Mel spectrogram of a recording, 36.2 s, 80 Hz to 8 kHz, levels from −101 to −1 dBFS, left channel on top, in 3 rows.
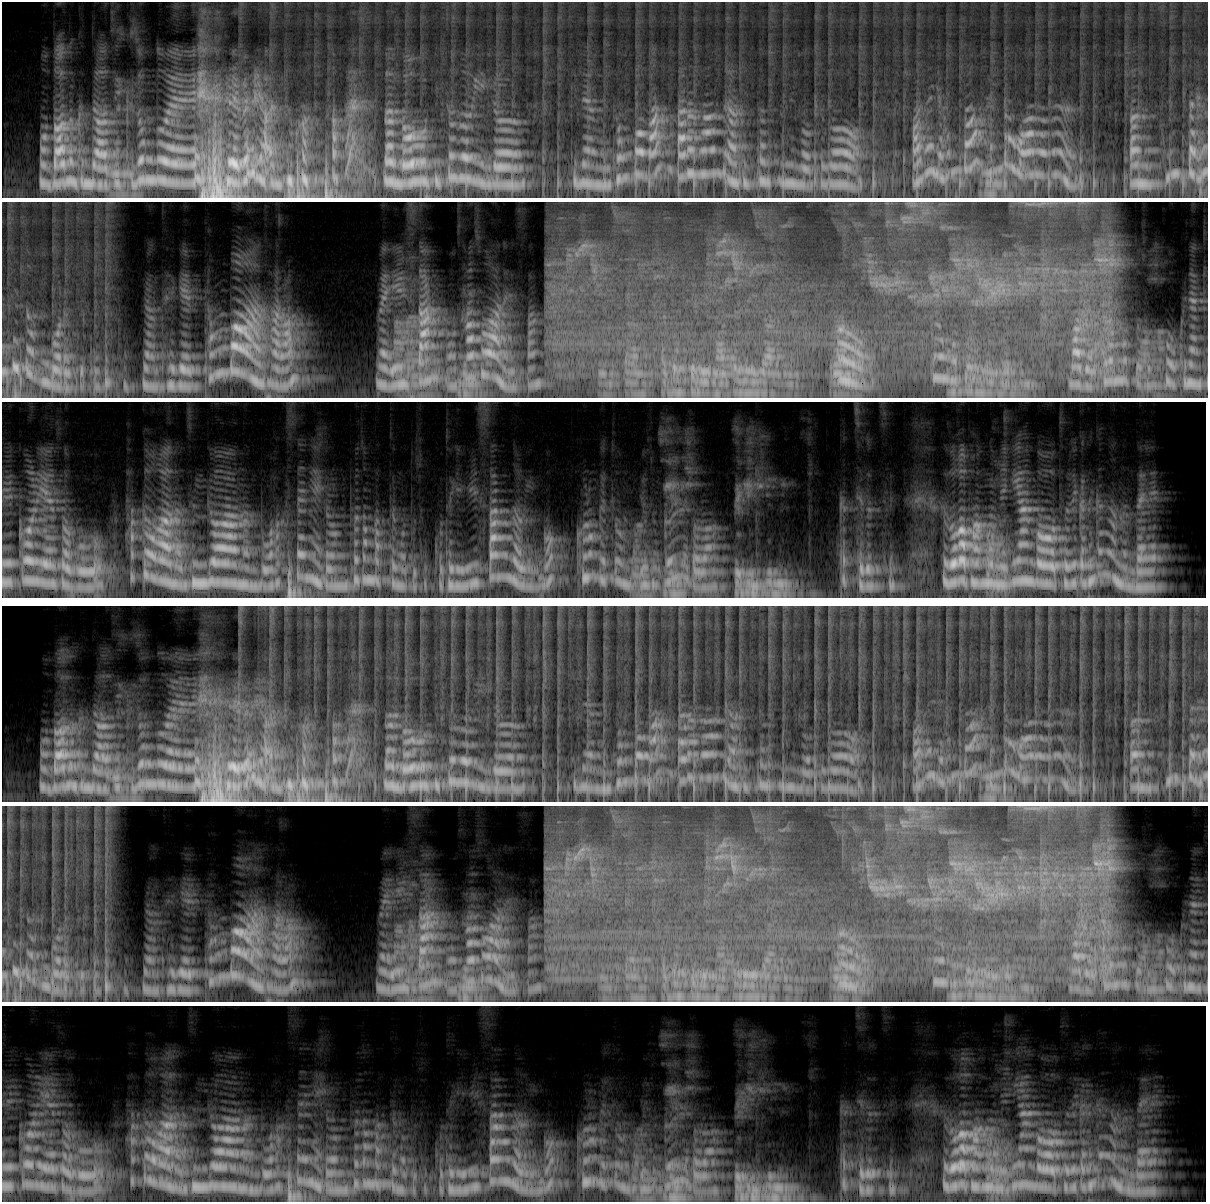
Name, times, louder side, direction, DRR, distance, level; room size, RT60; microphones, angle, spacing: voice 1, 0.4-5.3 5.7-10.8 11.3-13.1 13.5-15.0 15.8-17.5 20.4-20.8 21.3-21.8 22.0-22.2 22.7-28.2 28.5-31.3 31.6-31.7 32.5-32.8 33.2-35.7, left 4 dB, 55° left, 6 dB, 0.5 m, -36 dB
voice 2, 1.0-1.4 9.8-10.1 16.0-16.3 16.6-16.8 18.0-20.6 21.5-22.4 23.4-23.8 30.4-31.0 31.4-32.0 34.0-34.1, left 1 dB, 75° left, -2 dB, 1.6 m, -42 dB
sound 1, 2.4-13.2, right 8 dB, 25° right, 0.4 m, -42 dB
Bird, 17.5-23.1, right 5 dB, 70° right, 2.1 m, -36 dB
10.0 x 4.7 x 4.6 m, 0.63 s
head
